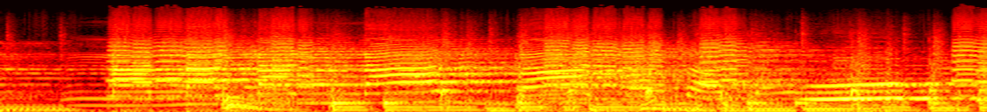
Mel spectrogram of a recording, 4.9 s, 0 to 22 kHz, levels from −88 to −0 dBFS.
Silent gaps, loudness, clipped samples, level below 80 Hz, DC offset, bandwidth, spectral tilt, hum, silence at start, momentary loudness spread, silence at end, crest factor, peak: none; -16 LUFS; under 0.1%; -34 dBFS; under 0.1%; 17.5 kHz; -4 dB/octave; none; 0 s; 5 LU; 0 s; 14 dB; -4 dBFS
